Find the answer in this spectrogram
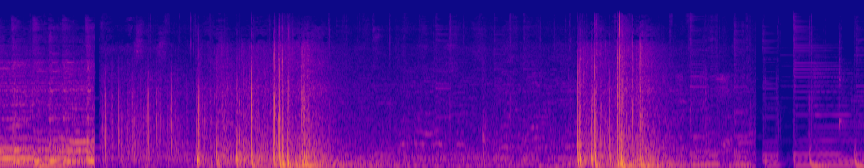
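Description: Live music for about the first second, then two spells of fireworks crackling and popping, the first about two to three seconds in and the second around six seconds, with crowd murmur between them.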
